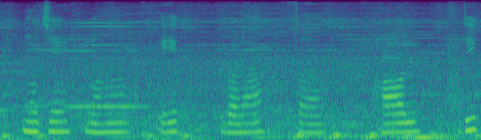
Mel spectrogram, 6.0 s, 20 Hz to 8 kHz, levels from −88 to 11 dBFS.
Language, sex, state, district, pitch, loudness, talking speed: Hindi, female, Madhya Pradesh, Dhar, 135 Hz, -18 LUFS, 50 wpm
